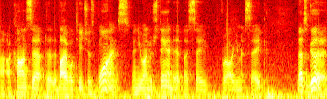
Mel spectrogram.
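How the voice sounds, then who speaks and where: A man keeps a moderate pace, his voice carrying audible room echo. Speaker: Bible study co-host. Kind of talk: live Bible study broadcast discussion.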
